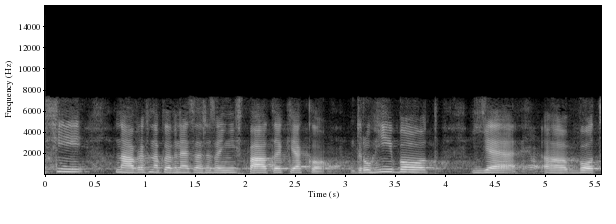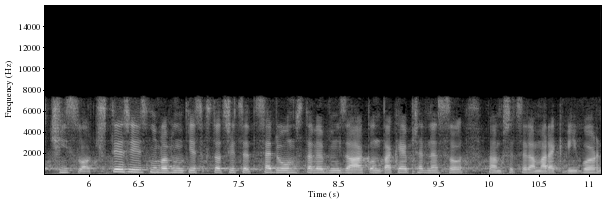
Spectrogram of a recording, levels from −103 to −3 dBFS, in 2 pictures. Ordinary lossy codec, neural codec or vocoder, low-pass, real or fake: MP3, 64 kbps; codec, 16 kHz, 4.8 kbps, FACodec; 7.2 kHz; fake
